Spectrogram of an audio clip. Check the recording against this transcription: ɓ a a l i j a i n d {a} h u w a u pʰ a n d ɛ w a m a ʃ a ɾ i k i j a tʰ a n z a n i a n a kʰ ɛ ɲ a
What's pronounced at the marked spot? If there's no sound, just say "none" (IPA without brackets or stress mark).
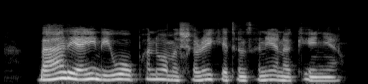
i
